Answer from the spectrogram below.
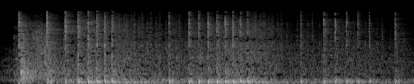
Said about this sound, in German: Am meisten freut sich Kari, wenn seine Freunde die Motorräder starten.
